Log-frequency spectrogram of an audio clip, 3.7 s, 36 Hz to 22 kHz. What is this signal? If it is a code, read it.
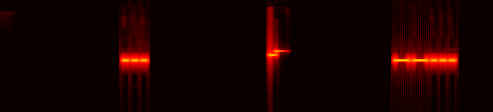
Morse code, heard as a keyed tone, about 36 wpm, 700 Hz. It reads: S 7
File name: Single-Letter-Number-35wpm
